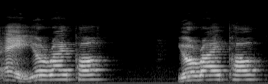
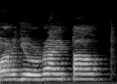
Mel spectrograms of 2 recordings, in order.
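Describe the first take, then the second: First: High, run-together Manchester greeting; Manchester accent. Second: "Are you alright" with the "Are" fully said, pitched up; careful textbook English. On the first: Waiter greets customers as locals do, Manchester accent. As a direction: copy the Mancunian "you alright, pal", pitched up. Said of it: "Yo decía". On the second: Waiter greets a restaurant customer, careful textbook English. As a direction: say "Are you alright, pal" in full, higher. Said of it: "yo no decía". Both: Shown as a demonstration.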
